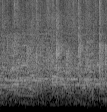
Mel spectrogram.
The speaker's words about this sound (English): I wonder if somebody right now would move by faith and begin to stand to your feet, clap your hands, and give God a measure of praise.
